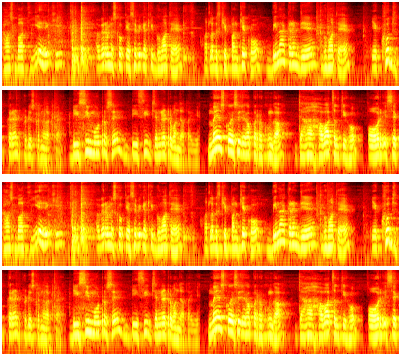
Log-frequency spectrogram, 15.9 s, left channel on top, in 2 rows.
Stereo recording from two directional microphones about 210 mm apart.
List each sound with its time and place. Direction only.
0.0 s speech: centre (ahead or behind)
12.1 s speech: 15° left (ahead or behind)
